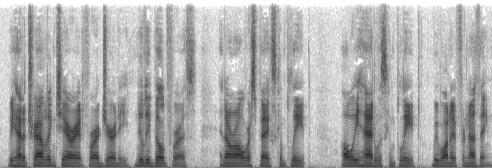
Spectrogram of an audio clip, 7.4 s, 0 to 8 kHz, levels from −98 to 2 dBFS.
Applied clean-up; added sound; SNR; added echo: none; none; none; none.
